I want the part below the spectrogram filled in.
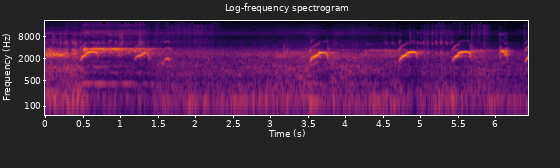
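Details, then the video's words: Lovebird giving short, sharp, high chirps in quick bursts of two or three, with brief pauses, over faint background hum. "Natural Sounds Of Love Birds"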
